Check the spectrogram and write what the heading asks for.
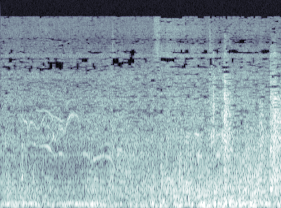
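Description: Wind buffeting the microphone outdoors, a steady low rumble, with a few faint high gliding whistles in the first second and a half.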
